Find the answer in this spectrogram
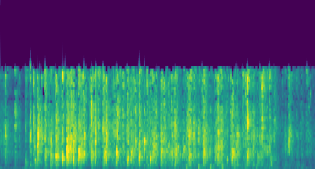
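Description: Audience applauding: many hand claps. It swells within the first second and dies away near the end.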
